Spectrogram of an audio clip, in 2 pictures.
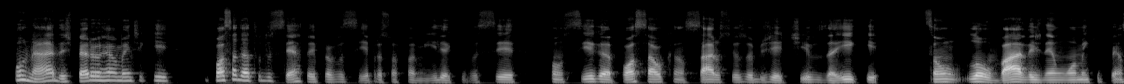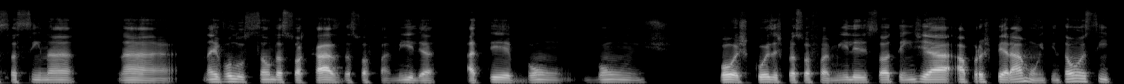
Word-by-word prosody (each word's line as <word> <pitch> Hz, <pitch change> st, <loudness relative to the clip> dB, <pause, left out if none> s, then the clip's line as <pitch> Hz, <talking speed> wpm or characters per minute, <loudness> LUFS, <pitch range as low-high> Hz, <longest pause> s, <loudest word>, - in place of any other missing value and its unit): Por 205 Hz, 0 st, +1 dB
nada, 170 Hz, -3 st, 0 dB
espero 155 Hz, +8 st, +1 dB
realmente 175 Hz, -1 st, -2 dB
que 175 Hz, -1 st, -6 dB, 0.3 s
que 185 Hz, -, -32 dB
possa 195 Hz, +4 st, +3 dB
dar 185 Hz, -3 st, +3 dB
tudo 180 Hz, -1 st, -12 dB
certo 145 Hz, -4 st, -5 dB
aí 120 Hz, -, -4 dB
pra 115 Hz, 0 st, -8 dB
você, 110 Hz, -4 st, -14 dB
pra 105 Hz, -, -12 dB
sua 105 Hz, +1 st, -14 dB
família, 100 Hz, -1 st, -9 dB
que -, -, -37 dB
você 110 Hz, +2 st, -6 dB, 0.3 s
consiga 120 Hz, +1 st, -1 dB
possa 120 Hz, +2 st, 0 dB
alcançar 115 Hz, -1 st, -1 dB
os 110 Hz, -, -11 dB
seus 110 Hz, +1 st, -11 dB
objetivos 105 Hz, 0 st, -7 dB
aí 105 Hz, +7 st, +1 dB
que 110 Hz, -1 st, -7 dB, 0.4 s
são 120 Hz, -1 st, -1 dB
louváveis, 115 Hz, -2 st, +6 dB
né, 105 Hz, 0 st, 0 dB
um 105 Hz, 0 st, -5 dB
homem 110 Hz, +1 st, -1 dB
que -, -, -22 dB
pensa 110 Hz, 0 st, -7 dB
assim 110 Hz, +1 st, -7 dB
na 105 Hz, -1 st, -1 dB, 0.4 s
na 95 Hz, -2 st, -1 dB, 0.3 s
na 115 Hz, -, -1 dB
evolução 115 Hz, -2 st, 0 dB
da 110 Hz, -1 st, +2 dB
sua 105 Hz, -, -1 dB
casa, 105 Hz, -1 st, +5 dB
da 95 Hz, -, -6 dB
sua 100 Hz, 0 st, -6 dB
família, 95 Hz, 0 st, -4 dB, 0.3 s
a -, -, +4 dB
ter 110 Hz, -3 st, 0 dB
bom 105 Hz, -1 st, -4 dB, 0.2 s
bons 105 Hz, -1 st, -8 dB, 0.5 s
boas 110 Hz, -2 st, +6 dB
coisas 115 Hz, -2 st, +2 dB
pra 105 Hz, -, +1 dB
sua 105 Hz, -, -1 dB
família, 105 Hz, +3 st, -3 dB
ele 105 Hz, 0 st, +1 dB
só 110 Hz, 0 st, +2 dB
tende 115 Hz, +2 st, 0 dB
a 115 Hz, 0 st, +8 dB
a 115 Hz, -, +2 dB
prosperar 115 Hz, +2 st, +3 dB
muito, 100 Hz, -8 st, -6 dB
então, 125 Hz, +8 st, +2 dB
assim, 130 Hz, -4 st, -3 dB
110 Hz, 165 wpm, -24 LUFS, 105-120 Hz, 0.5 s, a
